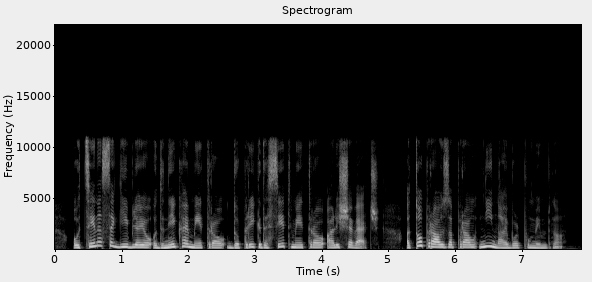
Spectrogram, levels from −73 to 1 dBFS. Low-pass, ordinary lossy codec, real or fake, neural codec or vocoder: 10.8 kHz; none; real; none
